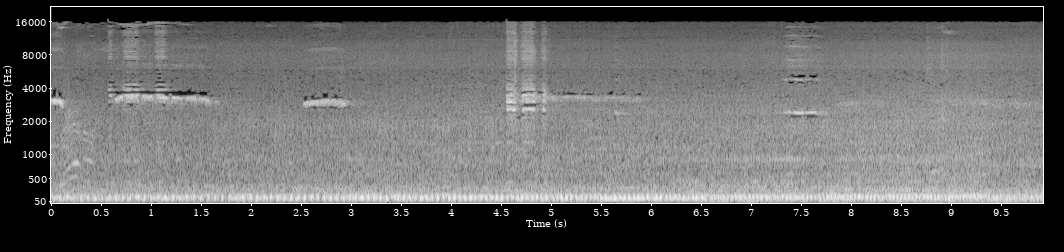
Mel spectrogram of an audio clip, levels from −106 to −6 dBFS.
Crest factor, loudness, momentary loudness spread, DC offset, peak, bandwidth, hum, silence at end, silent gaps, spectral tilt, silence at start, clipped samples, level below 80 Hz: 14 dB; -21 LUFS; 4 LU; under 0.1%; -6 dBFS; 16 kHz; none; 0 s; none; -5 dB/octave; 0 s; under 0.1%; -36 dBFS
